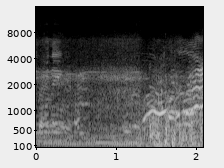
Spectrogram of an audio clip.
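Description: People's voices: faint talk over a low steady hum, then a loud drawn-out shout starting about one and a half seconds in.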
